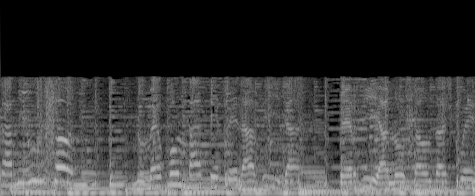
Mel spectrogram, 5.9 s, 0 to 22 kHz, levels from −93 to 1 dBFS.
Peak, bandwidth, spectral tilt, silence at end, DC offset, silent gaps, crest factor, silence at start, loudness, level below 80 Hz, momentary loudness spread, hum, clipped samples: -16 dBFS; 4.5 kHz; -10.5 dB/octave; 0 s; under 0.1%; none; 14 dB; 0 s; -30 LUFS; -34 dBFS; 4 LU; none; under 0.1%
